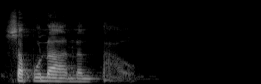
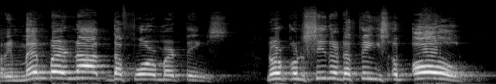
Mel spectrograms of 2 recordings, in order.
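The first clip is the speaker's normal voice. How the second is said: scripture reading; 10 dB louder than usual. Acted. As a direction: declaim it like a prophecy. Reads Isaiah 43 aloud.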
